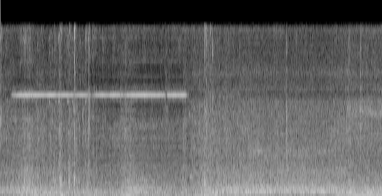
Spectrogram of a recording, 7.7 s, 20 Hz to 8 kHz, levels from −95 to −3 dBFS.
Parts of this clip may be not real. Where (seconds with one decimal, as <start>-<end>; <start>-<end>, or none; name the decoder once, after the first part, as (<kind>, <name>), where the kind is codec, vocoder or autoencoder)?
0.0-0.7 (autoencoder, DAC-VAE); 1.7-4.1; 4.8-7.7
